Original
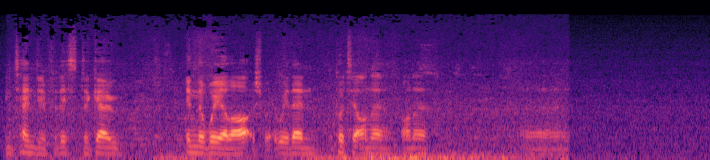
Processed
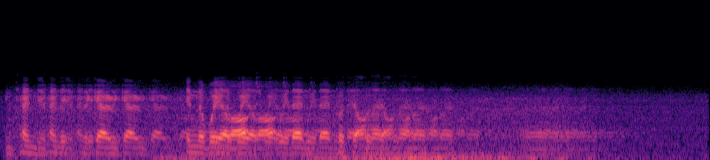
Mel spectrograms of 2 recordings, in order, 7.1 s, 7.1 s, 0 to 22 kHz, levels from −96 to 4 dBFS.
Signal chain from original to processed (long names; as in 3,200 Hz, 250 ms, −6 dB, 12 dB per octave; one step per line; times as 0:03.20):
elliptic low-pass filter 2,100 Hz, stop band 60 dB
repeating echo 273 ms, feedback 36%, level −4 dB
level −9 dB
